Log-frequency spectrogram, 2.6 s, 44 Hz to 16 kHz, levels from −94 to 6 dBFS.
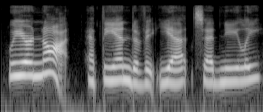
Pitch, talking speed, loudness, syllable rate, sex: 240 Hz, 250 wpm, -17 LUFS, 5.8 syllables/s, female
